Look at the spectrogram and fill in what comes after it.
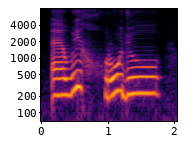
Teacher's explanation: حفص يحرك الواو اللينه لغير الجماعه بالكسر فتقرا او اخرجوا وبعض القراء الاخرين حركوها بالضم بالضم بالضم او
